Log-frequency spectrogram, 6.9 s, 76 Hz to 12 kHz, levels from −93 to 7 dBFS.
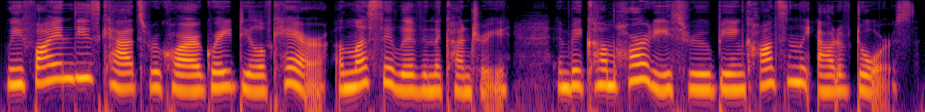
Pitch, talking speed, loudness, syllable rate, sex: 240 Hz, 215 wpm, -17 LUFS, 5.5 syllables/s, female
